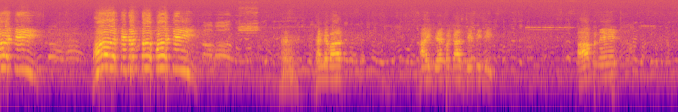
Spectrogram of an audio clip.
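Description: A middle-aged man gives a loud, impassioned speech through a microphone and loudspeakers outdoors, in bursts with pauses.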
